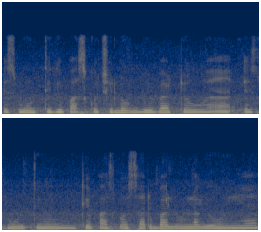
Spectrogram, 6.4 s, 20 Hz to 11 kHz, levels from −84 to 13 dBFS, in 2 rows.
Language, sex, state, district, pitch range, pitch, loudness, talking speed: Hindi, female, Bihar, Kishanganj, 210-225 Hz, 215 Hz, -30 LUFS, 205 wpm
